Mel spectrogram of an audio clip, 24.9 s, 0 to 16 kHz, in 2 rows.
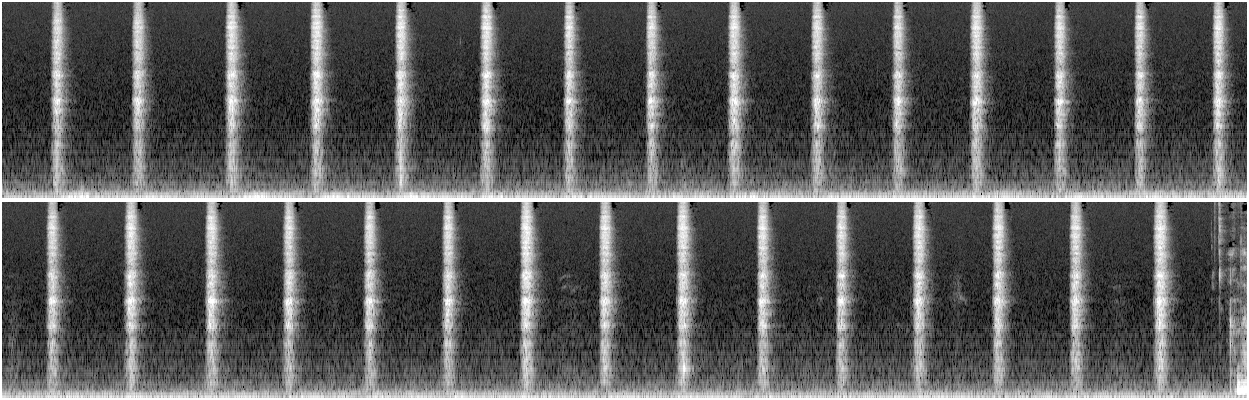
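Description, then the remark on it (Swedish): A steady series of about thirty sharp, forceful kapalabhati breath exhalations through the nose, done after exhaling halfway, evenly paced under a second apart, fairly loud with no talking. “andas ut halva vägen och 30 kaplabhati.”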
